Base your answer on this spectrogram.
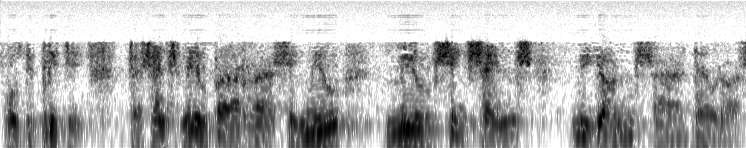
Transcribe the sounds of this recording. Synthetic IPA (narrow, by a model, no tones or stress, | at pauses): mulˠt̪iplit̪i | t̪ɾesẽnt̪zmilpəɾsĩŋkmil | milsĩŋksẽns | miʎonsd̪ɛwɾɔs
